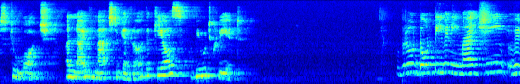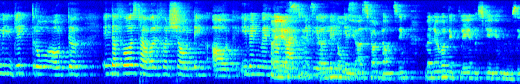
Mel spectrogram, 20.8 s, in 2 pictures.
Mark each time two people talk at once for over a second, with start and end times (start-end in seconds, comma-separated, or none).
15.8-17.8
